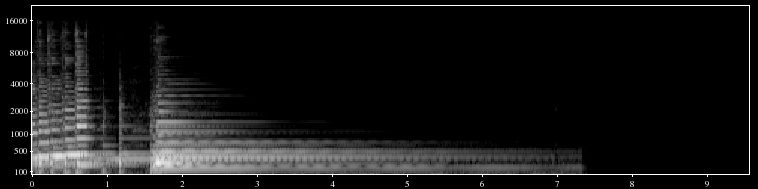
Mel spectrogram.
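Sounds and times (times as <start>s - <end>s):
manouche gypsy jazz melody in A minor: 0.0s - 7.3s.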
